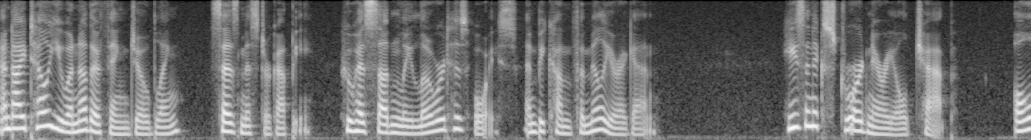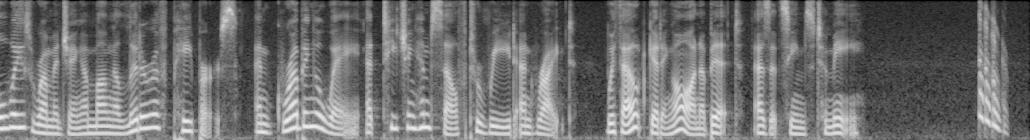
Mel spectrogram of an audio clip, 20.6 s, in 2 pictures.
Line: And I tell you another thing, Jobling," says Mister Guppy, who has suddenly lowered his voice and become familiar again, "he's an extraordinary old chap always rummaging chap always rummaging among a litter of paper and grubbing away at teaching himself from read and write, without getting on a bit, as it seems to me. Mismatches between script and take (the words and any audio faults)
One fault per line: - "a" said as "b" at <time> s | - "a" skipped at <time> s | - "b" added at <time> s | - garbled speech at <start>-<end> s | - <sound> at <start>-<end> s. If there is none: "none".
- "chap always rummaging" skipped at 11.2 s
- "paper" said as "papers" at 12.0 s
- "from" said as "to" at 15.0 s
- chirp at 20.1-20.4 s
